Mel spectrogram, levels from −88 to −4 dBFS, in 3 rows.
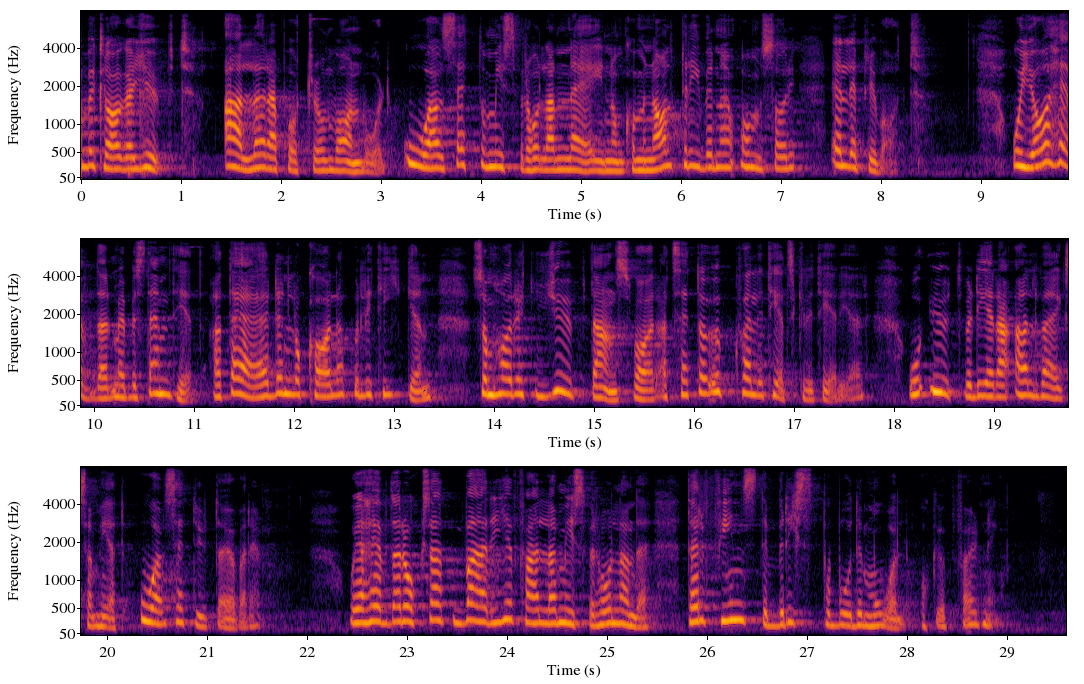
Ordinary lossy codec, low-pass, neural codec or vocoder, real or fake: none; none; none; real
